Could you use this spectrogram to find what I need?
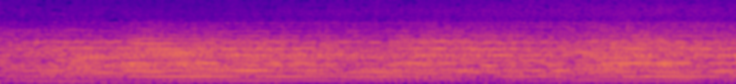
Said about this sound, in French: Les cloches de Londres carillonnent ensuite à l'unisson pendant six heures d'affilée.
